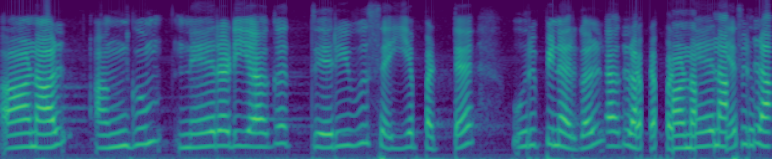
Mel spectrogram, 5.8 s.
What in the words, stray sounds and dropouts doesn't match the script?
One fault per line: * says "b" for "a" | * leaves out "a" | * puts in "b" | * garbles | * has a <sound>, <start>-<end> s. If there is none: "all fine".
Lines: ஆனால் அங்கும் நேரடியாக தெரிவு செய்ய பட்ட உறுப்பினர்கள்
* garbles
